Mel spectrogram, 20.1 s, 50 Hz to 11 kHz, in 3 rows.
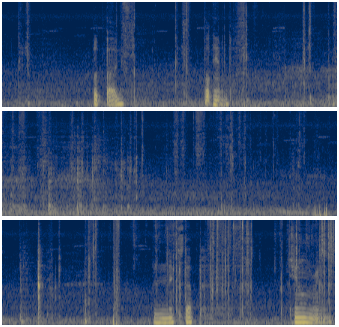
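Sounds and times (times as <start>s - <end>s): cards and wrappers rustling: 6.0s - 13.1s, 14.5s - 20.0s.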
